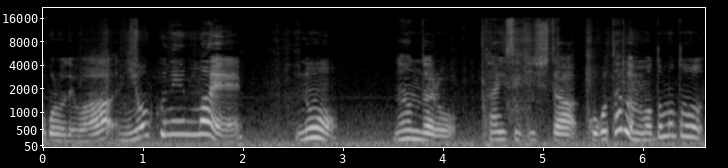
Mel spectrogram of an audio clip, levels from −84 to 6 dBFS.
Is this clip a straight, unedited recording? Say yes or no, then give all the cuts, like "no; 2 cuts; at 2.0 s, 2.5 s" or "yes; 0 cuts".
no; 1 cut; at 5.4 s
